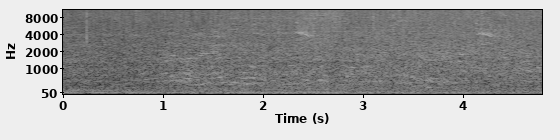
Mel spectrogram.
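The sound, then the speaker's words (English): Heavy rain pours down steadily on a city street in São Paulo, a dense, continuous hiss with a low rumble underneath, holding at an even, fairly loud level throughout. “Standing here, with the rain pouring down, it's hard to believe that this city, in the world's most water-rich country, is threatened by drought.”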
